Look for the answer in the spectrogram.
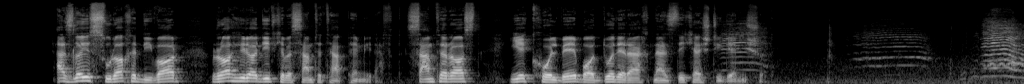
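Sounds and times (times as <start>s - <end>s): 
speech: 0.6s - 7.8s
goat bleating: 7.0s - 7.8s, 8.4s - 10.2s.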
